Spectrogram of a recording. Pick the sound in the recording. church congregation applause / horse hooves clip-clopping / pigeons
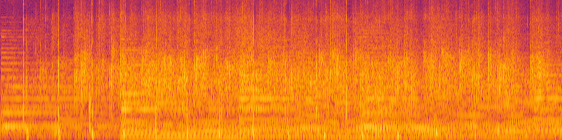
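church congregation applause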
